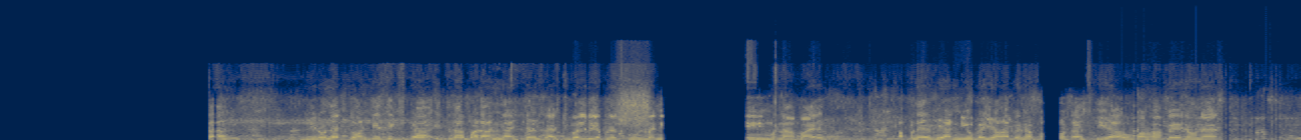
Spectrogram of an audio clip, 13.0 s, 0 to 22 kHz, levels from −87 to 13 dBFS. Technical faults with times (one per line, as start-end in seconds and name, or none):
11.19-12.82 repeated packet loss (robotic sound)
